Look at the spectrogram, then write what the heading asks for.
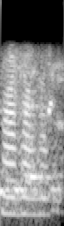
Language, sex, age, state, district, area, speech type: Punjabi, female, 18-30, Punjab, Faridkot, urban, conversation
